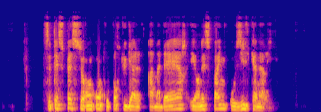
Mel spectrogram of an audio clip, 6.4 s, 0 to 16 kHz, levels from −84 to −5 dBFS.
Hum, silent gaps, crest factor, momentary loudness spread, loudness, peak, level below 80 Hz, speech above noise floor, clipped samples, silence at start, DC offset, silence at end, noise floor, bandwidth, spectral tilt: none; none; 14 dB; 6 LU; -15 LUFS; 0 dBFS; -42 dBFS; 61 dB; under 0.1%; 0.9 s; under 0.1%; 1 s; -76 dBFS; 9.6 kHz; -5 dB/octave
